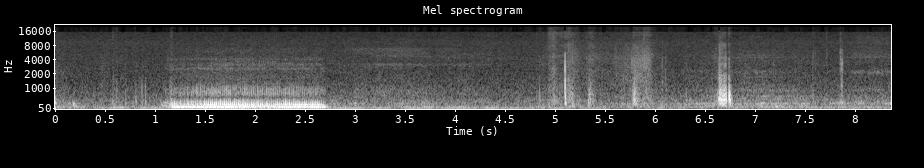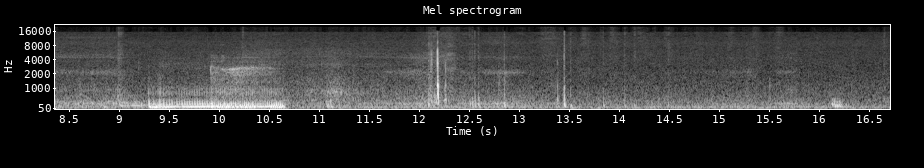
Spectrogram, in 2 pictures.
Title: Snoring like a Queen #dog #funny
